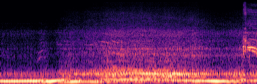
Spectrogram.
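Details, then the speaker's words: Jeep engine, jump-started and briefly warming up, blipped twice: an odd whirring spin rides over the exhaust note, something spinning that shouldn't; abnormal noise when revving, cause unknown. "I don't know if yall can hear that if y'all can't tell something is spinning it's not supposed to do [Applause]"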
